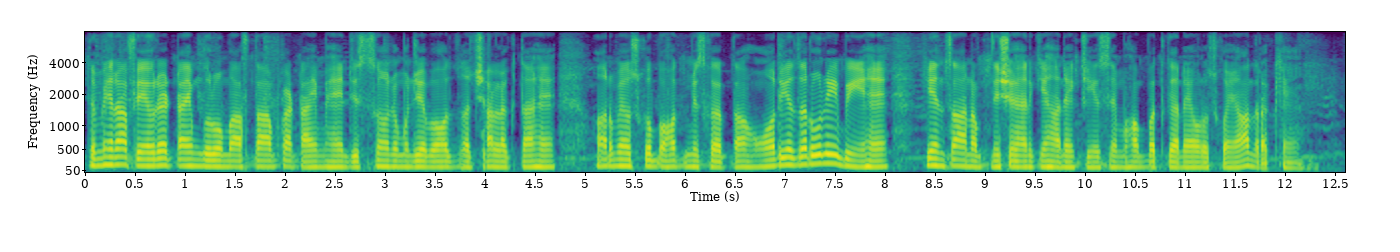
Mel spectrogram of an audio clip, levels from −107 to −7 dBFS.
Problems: constant background noise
